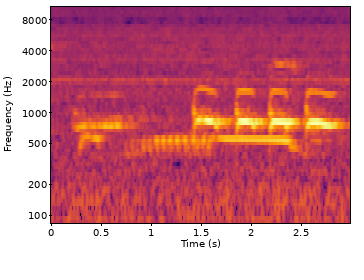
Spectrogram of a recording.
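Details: Bangkok-type zebra dove singing loudly to call companions: a low purring coo trill, then a run of four short, bright, clipped coo notes rising in strength, over a faint steady electrical whine.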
